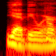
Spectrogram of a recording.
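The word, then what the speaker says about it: Bewear: How do I say that? Beware. – Beware.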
